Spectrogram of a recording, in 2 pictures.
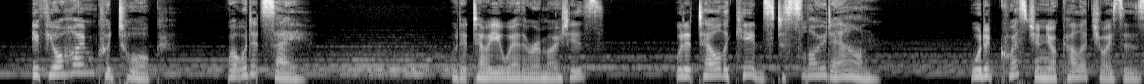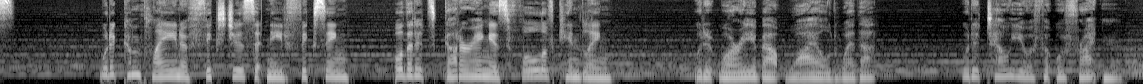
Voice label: with background music; Suncorp Home Resilience

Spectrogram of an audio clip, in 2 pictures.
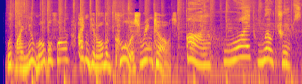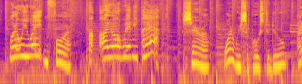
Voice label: Kid Voices

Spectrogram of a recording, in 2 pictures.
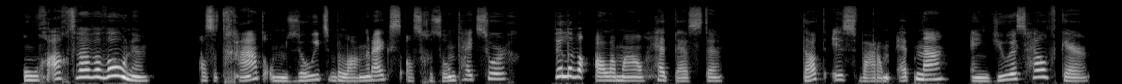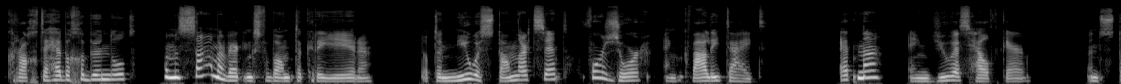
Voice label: Dutch Commercial

